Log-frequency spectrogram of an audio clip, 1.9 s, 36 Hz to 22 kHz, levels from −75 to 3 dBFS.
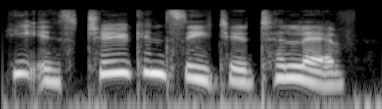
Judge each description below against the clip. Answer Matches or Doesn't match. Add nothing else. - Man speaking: Doesn't match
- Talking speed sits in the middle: Matches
